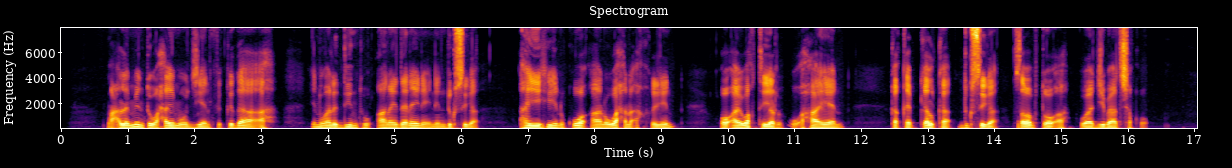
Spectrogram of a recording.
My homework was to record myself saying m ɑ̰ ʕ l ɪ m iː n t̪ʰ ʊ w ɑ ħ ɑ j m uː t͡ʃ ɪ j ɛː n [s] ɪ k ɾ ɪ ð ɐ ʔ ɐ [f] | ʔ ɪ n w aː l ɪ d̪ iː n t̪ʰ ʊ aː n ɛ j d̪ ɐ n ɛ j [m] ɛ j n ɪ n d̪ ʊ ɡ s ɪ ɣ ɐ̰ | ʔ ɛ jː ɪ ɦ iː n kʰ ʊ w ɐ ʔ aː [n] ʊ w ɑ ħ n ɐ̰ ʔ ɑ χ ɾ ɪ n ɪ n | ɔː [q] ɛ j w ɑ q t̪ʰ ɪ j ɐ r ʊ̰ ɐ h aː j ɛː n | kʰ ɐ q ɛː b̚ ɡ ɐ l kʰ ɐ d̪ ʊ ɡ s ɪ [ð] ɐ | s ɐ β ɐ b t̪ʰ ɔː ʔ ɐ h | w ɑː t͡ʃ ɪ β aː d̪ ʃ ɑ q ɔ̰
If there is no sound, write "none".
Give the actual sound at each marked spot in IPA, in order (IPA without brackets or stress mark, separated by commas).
f, h, n, n, ʔ, ɣ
